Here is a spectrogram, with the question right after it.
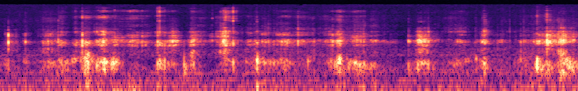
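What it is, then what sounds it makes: Paper-covered cardboard gift box, scratched and tapped. Long nails scratch and tap the textured surface of a small, hollow cardboard gift box covered in silver paper, held close to the microphones. The result is a steady run of dry, crinkly scrapes and soft, short taps. It is quiet and intimate, with a hollow low-mid body.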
